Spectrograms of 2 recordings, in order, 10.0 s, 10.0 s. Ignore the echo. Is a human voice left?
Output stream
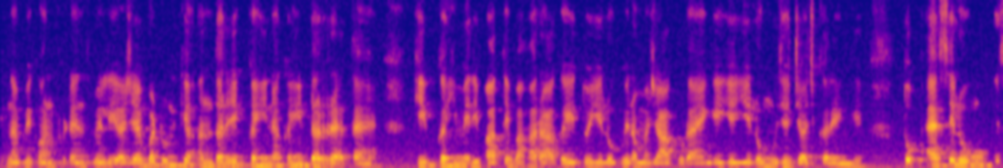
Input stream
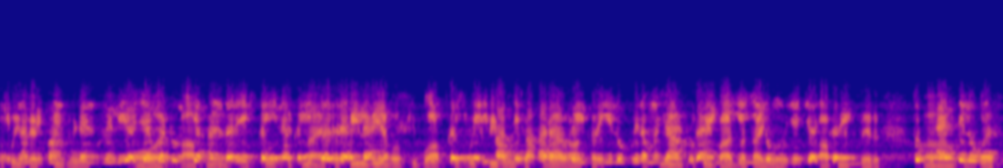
Yes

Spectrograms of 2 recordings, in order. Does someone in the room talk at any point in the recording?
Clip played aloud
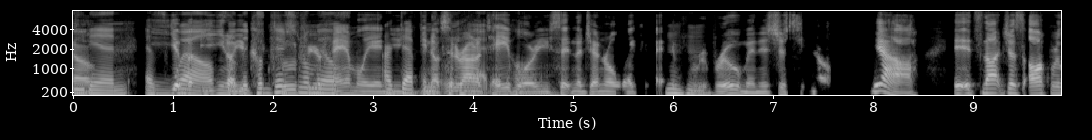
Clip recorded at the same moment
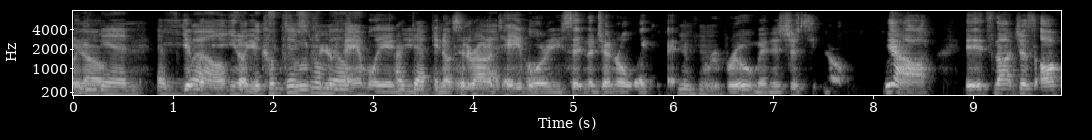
No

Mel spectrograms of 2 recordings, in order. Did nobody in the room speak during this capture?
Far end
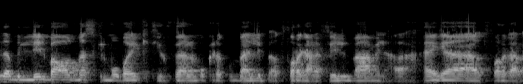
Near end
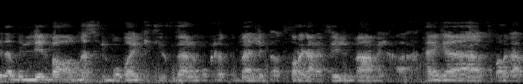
Yes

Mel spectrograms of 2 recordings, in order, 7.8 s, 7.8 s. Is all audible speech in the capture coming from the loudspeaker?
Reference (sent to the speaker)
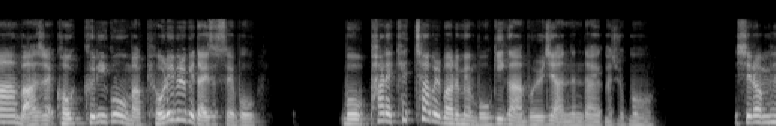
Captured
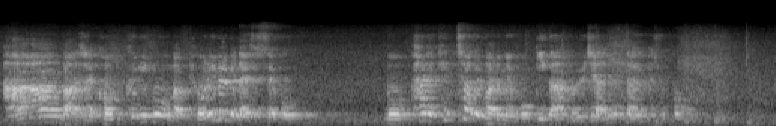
Yes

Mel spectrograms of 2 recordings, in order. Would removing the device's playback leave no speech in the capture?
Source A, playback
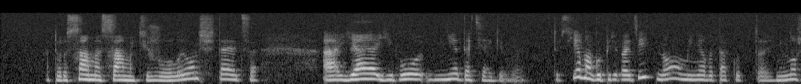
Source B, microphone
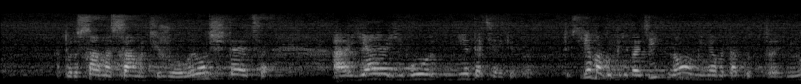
Yes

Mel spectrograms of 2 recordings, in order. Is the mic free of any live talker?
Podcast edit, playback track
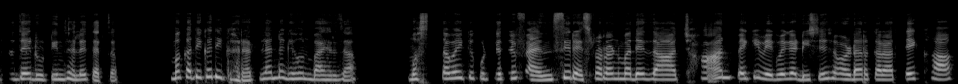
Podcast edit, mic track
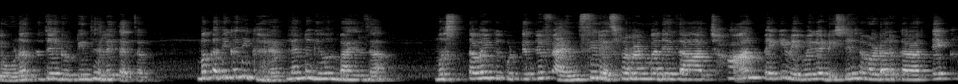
Yes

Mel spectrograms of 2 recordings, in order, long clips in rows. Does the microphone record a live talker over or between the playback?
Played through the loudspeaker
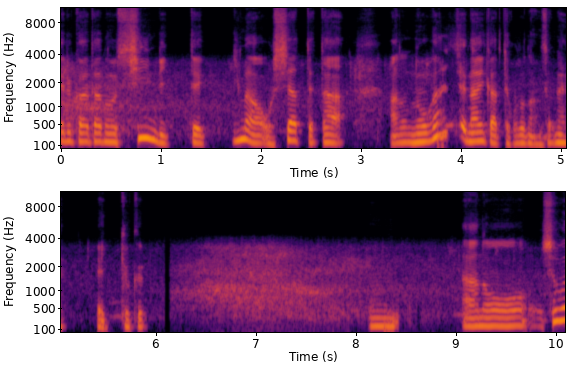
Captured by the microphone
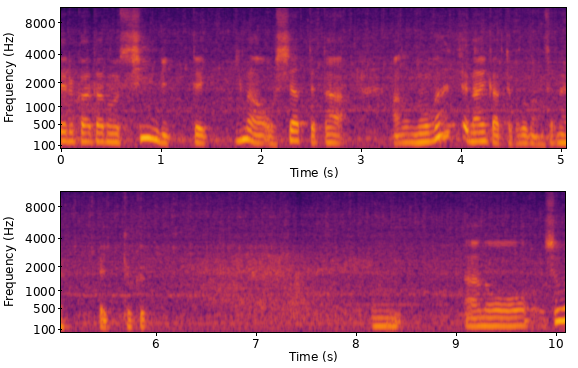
No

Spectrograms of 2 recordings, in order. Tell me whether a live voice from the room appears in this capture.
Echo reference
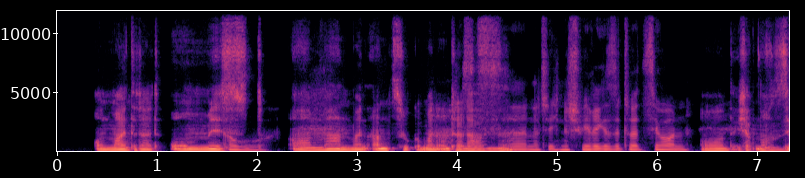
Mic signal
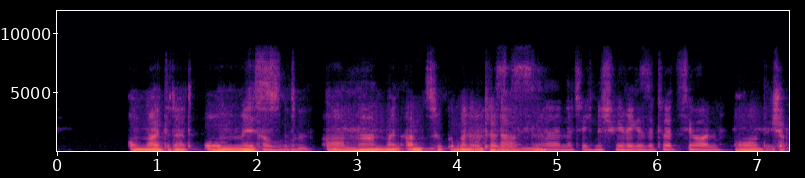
Yes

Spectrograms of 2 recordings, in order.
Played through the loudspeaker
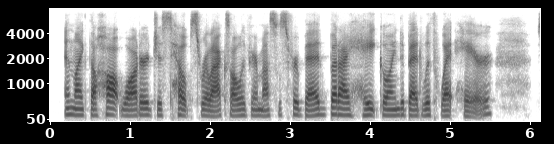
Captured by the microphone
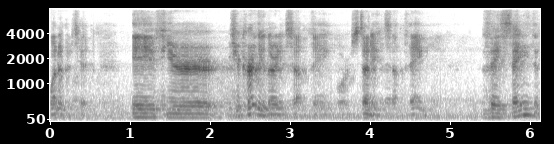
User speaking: Yes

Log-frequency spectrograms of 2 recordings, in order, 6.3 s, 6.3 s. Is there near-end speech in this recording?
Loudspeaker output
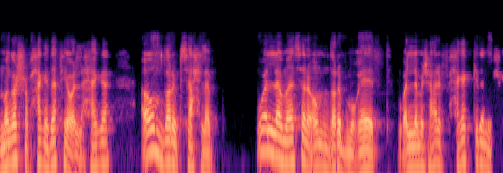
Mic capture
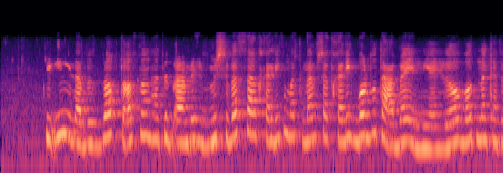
Yes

